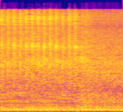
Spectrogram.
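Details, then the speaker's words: Honda Beat scooter with imitation camshaft and welded imitation rocker arm, after a no-start repair: low uneven idle with quick regular light ticking from the cylinder head at initial start; suspected welded decompression not opening immediately; normal when revved. "Mungkin karena ini kita las, jadi posisi dekompresinya itu nggak langsung ngebuka. Jadi klepnya itu di headnya itu agak bunyi. Tapi kalau digas dia normal."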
